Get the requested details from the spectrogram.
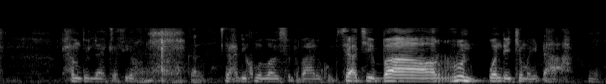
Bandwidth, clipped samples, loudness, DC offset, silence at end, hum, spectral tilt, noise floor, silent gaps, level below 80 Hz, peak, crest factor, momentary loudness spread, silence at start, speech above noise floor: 5.8 kHz; under 0.1%; -27 LUFS; under 0.1%; 0.1 s; none; -7.5 dB/octave; -58 dBFS; none; -68 dBFS; -8 dBFS; 22 dB; 19 LU; 0.6 s; 29 dB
